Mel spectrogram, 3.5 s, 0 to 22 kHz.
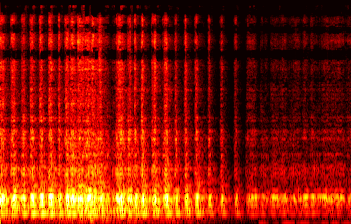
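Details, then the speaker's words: MTD 4.5 21in single-stage two-stroke snowblower, sat a couple of years, electric start after failed pull starts: cranks at about three to four pulses a second, never fires; no fuel heard on priming, plug dry, clogged carburetor jet. "okay so as you can see it's not pull starting um it should have already started if it was in working order um now i'm just gonna try and use the electric start see what happens with that"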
